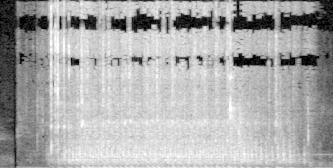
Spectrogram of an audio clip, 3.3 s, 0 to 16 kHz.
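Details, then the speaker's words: 1967 Army generator, 2-cylinder 3 hp 1500 W, before cleaning the points: the bottom cylinder had lost spark, so it runs on one cylinder with a lumpy, uneven putter. Misfire, running on one cylinder. "so after cleaning the points and hearing it run for the second time i think it was only running on one cylinder the first time here's what it sounded like before"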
